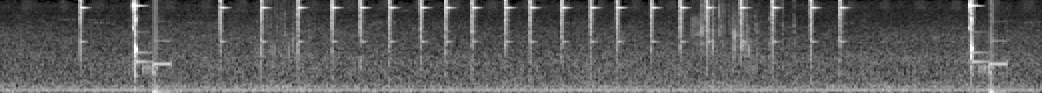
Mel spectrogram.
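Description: Short electronic menu clicks tick in quick succession.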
